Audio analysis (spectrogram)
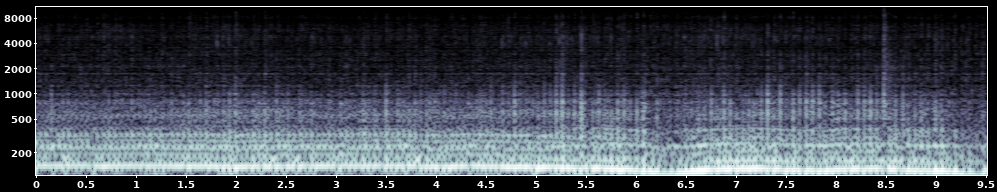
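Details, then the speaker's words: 1967 Ford Mustang V8 at idle while readjusting ignition timing: lumpy low rumble with frequent sharp exhaust pops; timing incorrect. "I'll start the car up, it pops out of the exhaust a lot. So I'll start it up, let it warm up, and disconnect the vacuum hose off the distributor."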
